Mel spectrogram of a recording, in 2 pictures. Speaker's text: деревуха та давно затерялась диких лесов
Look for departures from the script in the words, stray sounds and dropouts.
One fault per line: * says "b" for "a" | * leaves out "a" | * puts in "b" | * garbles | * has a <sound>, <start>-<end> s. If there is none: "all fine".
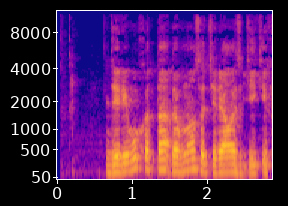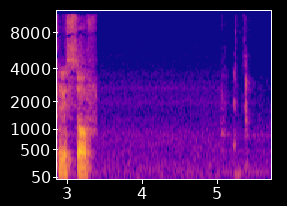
all fine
